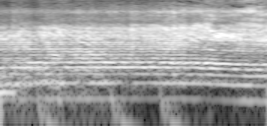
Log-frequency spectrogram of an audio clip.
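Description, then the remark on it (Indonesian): A motorcycle engine roars loudly, a steady buzzing drone with strong harmonics that holds for the whole moment as the bike speeds along the street. “motor anjing motor anjing ah, ini jalanan fit jadi terserah orang mau lewat bagaimana laju anjing”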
